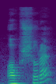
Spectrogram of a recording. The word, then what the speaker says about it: অপ্সরী: এই অফ থেকেই অপসরা কিংবা অপসরীর উৎপত্তি।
